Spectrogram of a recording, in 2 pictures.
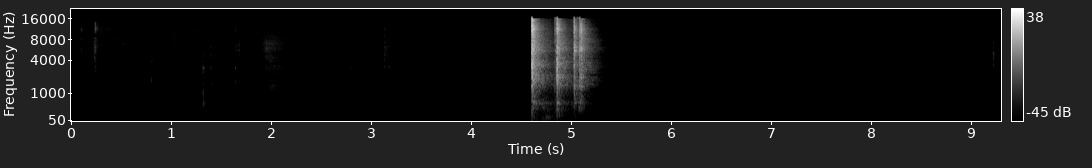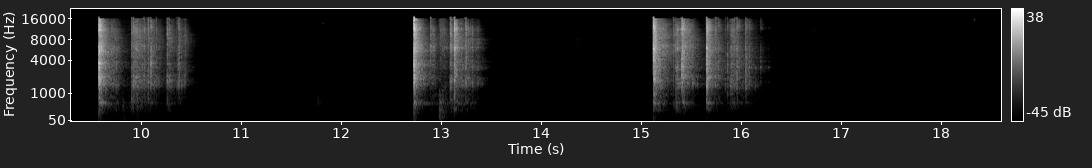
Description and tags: dropping crutches on tile
The sound of a crutch being dropped on a tile floor
clack, crutch, drop, tile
